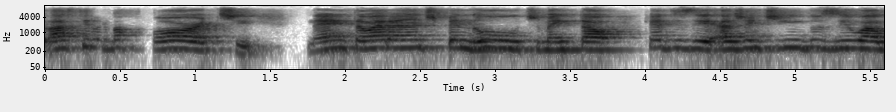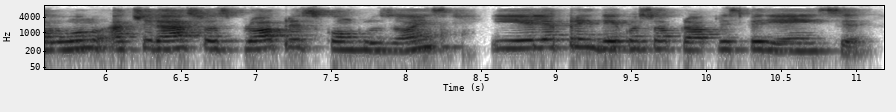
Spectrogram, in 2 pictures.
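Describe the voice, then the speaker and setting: A woman's voice: high voice, fairly even intonation, normal speed, a bit bright. Brazilian woman teacher in echoey room. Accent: Brazilian Portuguese. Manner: earnest, explains with many examples and tag questions. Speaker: Portuguese and literature teacher. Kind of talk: interview conversation.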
